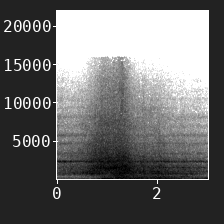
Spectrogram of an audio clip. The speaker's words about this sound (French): Et quand les deux avions sont prêts, à l'heure dite, eh bien, on est catapulté du porte-avions.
